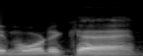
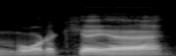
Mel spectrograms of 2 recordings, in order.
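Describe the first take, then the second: First: "Mordecai" in three syllables, MOR-de-kai; common pronunciation. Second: "Mordecai" with a long A, ending "KAY-eye"; marked pronunciation. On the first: Preacher giving what most people say, "Mordecai" as MOR-de-kai. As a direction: say "Mordecai" ending simply in "kai", no long A. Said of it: "Most people say Mordecai". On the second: Preacher following the diacritical marking, "Mordecai" as mor-de-KAY-eye. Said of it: "according to the diacritical marking". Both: Shown as a demonstration.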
